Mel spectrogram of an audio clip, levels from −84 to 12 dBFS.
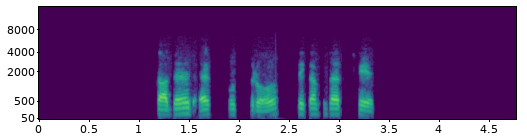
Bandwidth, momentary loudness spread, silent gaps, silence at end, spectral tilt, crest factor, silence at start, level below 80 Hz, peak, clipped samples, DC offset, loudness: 4.7 kHz; 12 LU; 1.73-1.88 s, 1.98-2.10 s, 2.53-2.58 s, 3.08-3.13 s; 1.45 s; -8.5 dB/octave; 20 dB; 1.2 s; -68 dBFS; -2 dBFS; under 0.1%; under 0.1%; -19 LUFS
